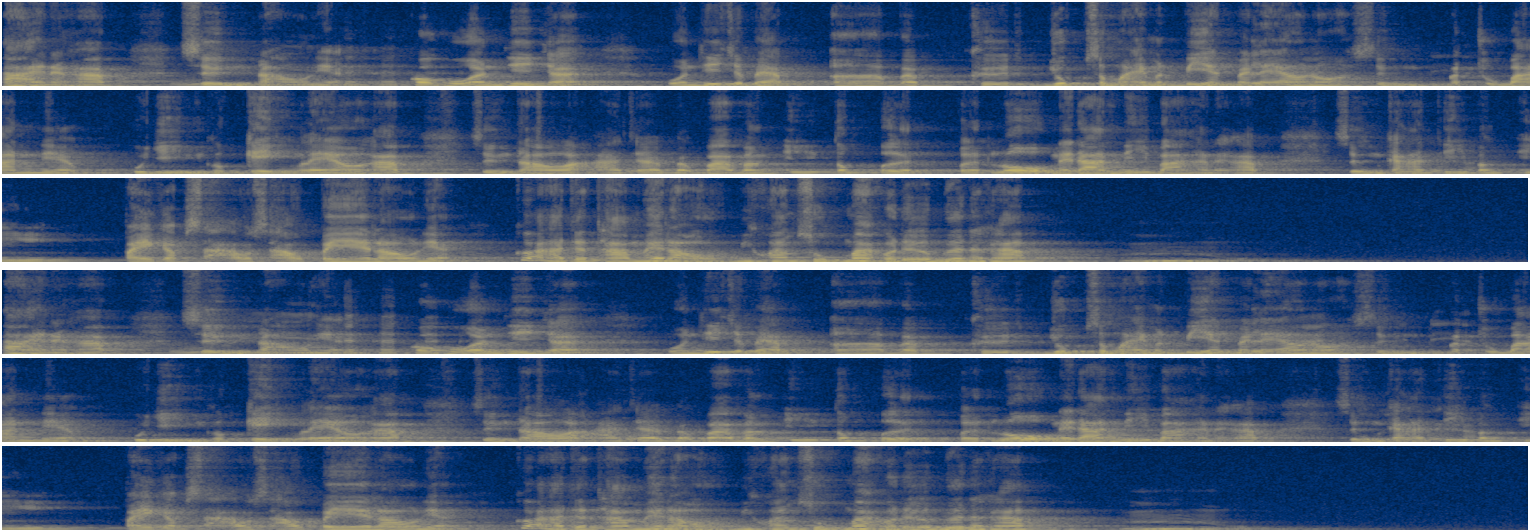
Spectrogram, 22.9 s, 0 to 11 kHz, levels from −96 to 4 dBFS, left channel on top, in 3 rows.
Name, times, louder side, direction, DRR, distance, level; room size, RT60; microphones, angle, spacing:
voice 1, 0.0-1.7 2.0-7.1 7.4-8.0 8.3-15.5 15.9-17.5 17.8-20.5, left 2 dB, 25° left, 9 dB, 0.5 m, -30 dB
voice 2, 0.8-2.4 6.4-7.4 10.3-11.1 14.5-15.0 20.9-21.5, right 1 dB, 40° right, 8 dB, 0.7 m, -41 dB
10.5 x 6.0 x 8.1 m, 1.4 s
head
